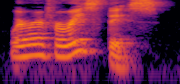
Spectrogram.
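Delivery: tired and pale, lost in the darkness. A narrator's reading. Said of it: "sounding tired and pale in the darkness".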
